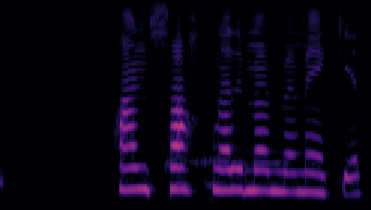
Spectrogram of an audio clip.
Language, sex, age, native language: Icelandic, female, 7, Icelandic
